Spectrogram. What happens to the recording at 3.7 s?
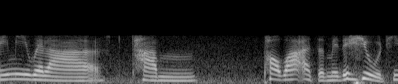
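Gain pumping runs through 3.7 s, as it does across the whole clip: the level swings by roughly 5 dB, pulling loud and soft parts closer together and squashing the sound, likely from gain set far too high with a fast limiter repeatedly clamping it down.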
